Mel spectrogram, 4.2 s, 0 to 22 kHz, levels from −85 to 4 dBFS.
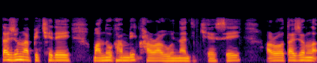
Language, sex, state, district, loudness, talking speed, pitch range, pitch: Nagamese, male, Nagaland, Kohima, -17 LUFS, 200 wpm, 120-135 Hz, 130 Hz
